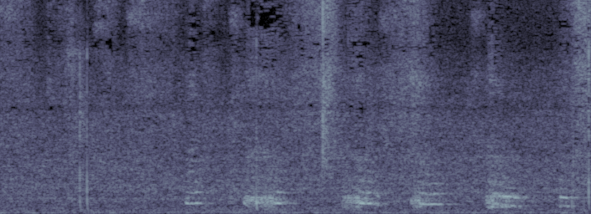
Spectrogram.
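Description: A small animal chews and laps food from a bowl.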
